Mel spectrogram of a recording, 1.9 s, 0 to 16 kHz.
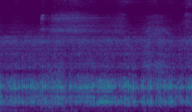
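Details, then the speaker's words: Ten Tec Paragon receiver after phase-locked loop board repairs: steady harsh buzzing hiss with constant hum band near 800 Hz swamping the audio; bad power line noise interference. "and I got really bad power line noise here."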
